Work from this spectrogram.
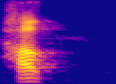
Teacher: Dia kena lambatkan sikit sebab ada qalqalah tu. Ada sabdu. Haqq.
